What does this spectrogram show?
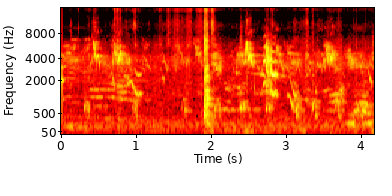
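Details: Several Indian grey francolin chicks squabbling, giving thin, high cheeps and squeaky rising notes in uneven bursts, with one sharp broadband click near the middle.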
